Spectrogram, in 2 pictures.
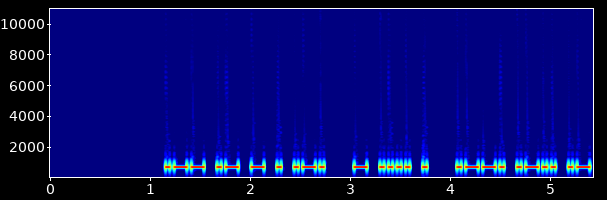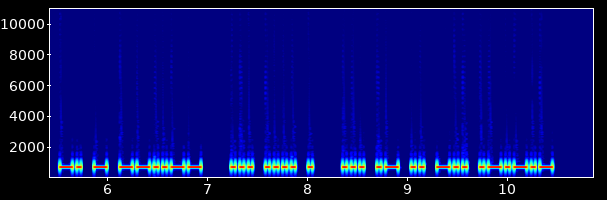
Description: Morse code, heard as a keyed tone, about 27 wpm, 700 Hz. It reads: WATER THE PLANT, SHE SAID.
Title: Sentences from Top 1000 Words - Review Part 1 - 28wpm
